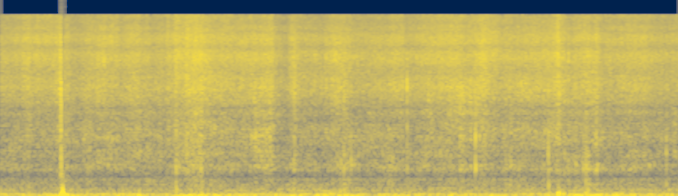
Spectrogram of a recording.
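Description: A medium-sized bag made of silver foil-covered insulating foam is held in both hands and crinkled and rubbed with the fingers. The result is a steady, dense crinkling hiss with a low rumble underneath. Two sharp crackling snaps stand out from it, one near the start and one near the end.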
